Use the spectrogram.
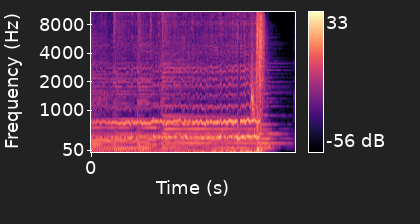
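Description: A steady, high-pitched mosquito buzz drones for about three seconds with a slight wavering pitch, ends in a short sharp burst, then fades quickly to silence.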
